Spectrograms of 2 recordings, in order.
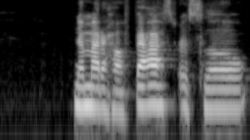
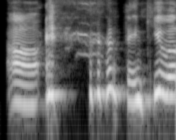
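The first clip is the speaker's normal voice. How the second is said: ordinary talk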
